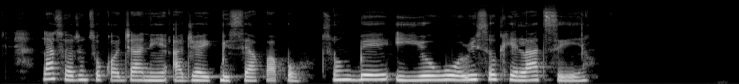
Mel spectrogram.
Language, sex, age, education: Yoruba, female, 15-29, tertiary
